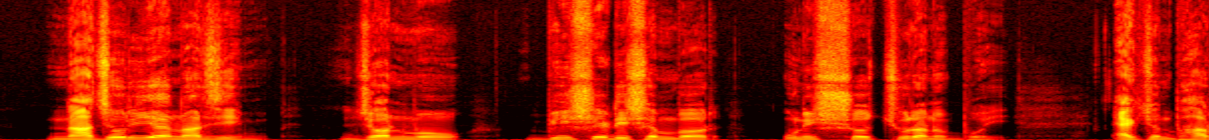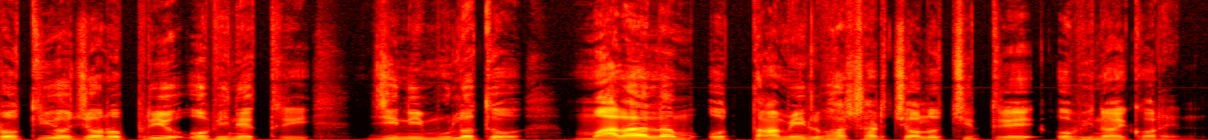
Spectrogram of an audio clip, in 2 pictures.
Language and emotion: Bengali, neutral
